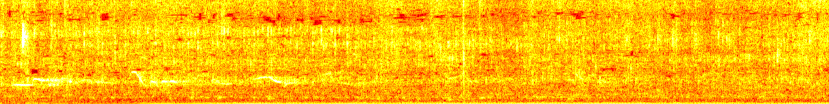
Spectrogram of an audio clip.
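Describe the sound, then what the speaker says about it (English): Soft, steady trickling water from a fountain in a cottage garden in the background, with faint birdsong chirps and a low outdoor rumble. "hear the water in the background from the fountain"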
